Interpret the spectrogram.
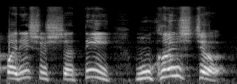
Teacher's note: मुखंश परिशुष्यती, नाकामध्ये बोलायचा आहे उच्चार.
